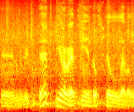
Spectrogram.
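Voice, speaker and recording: Low-voiced, animated gamer commentating. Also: male voice, moderate pace, very noisy. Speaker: gaming video host. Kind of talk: casual game walkthrough commentary. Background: loud game music.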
